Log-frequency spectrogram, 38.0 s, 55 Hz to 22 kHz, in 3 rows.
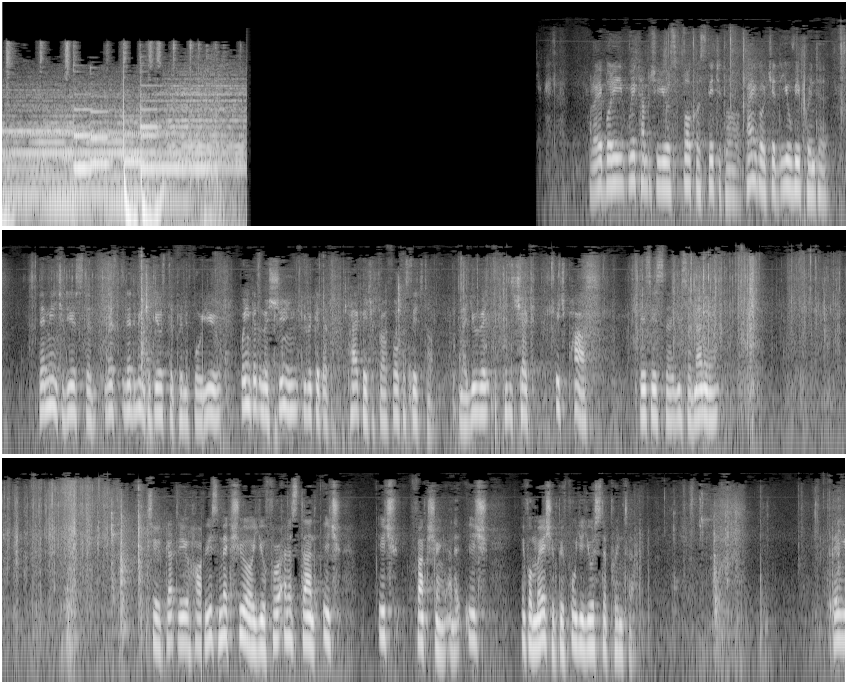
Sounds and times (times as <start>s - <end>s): Speech: 8.8s - 12.4s, 13.2s - 23.5s, 27.5s - 35.0s, 37.7s - 37.9s.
